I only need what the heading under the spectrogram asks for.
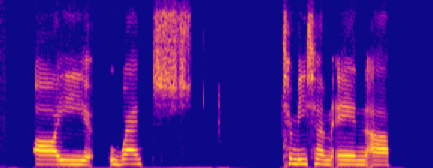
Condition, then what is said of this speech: Stuttering. I don't stutter around my two best friends.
